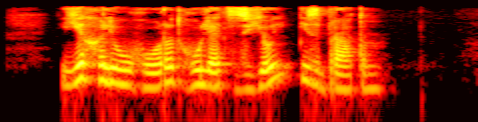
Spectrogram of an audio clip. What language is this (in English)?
Belarusian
